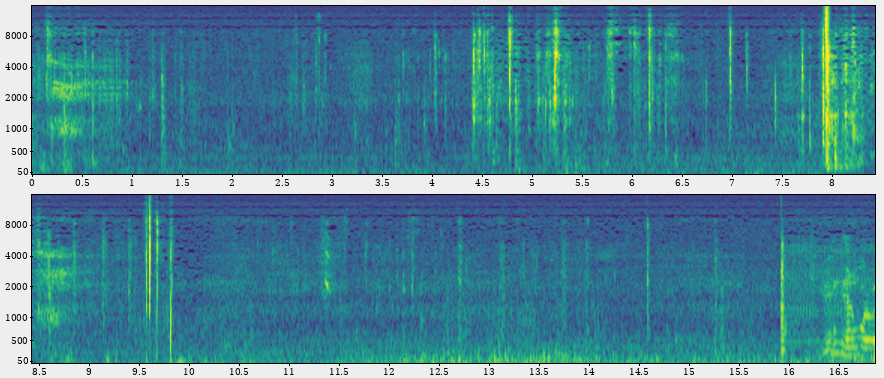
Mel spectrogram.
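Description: Scattered clicks and knocks as a redfish held in a plastic fish gripper is handled over a cooler-lid measuring board on a boat deck, the loudest a sharp knock about eight seconds in, over a steady low rumble that grows louder near the end.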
